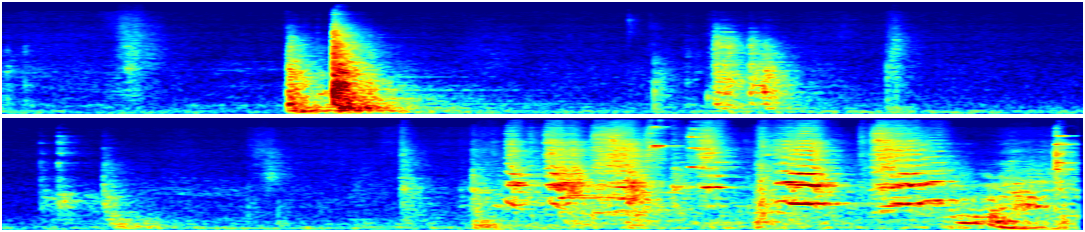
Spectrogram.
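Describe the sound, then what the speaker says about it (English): A table squeaks and creaks under strain during a slip torque test of hydraulic tool-holding equipment, with several short squeals and knocks at first, then a louder, denser run of squeaking near the end. "As you can tell by the table squeaking, I think I got it pretty tight."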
